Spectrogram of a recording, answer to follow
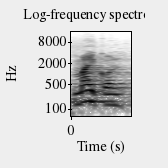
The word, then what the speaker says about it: Michael: Iván y Michael, ¿es Michael, así se pronuncia, o Michael? Michael.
